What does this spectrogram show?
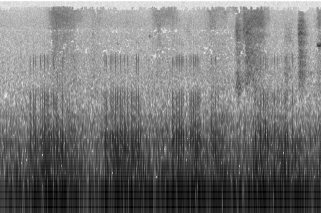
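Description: An Egyptian Mau kitten purrs, a low, steady rumble pulsing in soft, even breaths.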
